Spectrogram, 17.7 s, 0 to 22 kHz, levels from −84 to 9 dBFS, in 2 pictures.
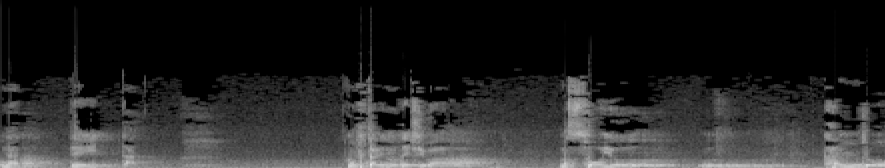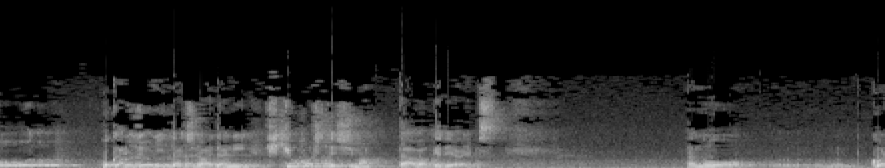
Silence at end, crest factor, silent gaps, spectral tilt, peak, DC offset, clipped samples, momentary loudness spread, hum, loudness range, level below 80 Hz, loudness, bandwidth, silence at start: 0 s; 16 dB; none; -4.5 dB/octave; 0 dBFS; under 0.1%; under 0.1%; 21 LU; none; 6 LU; -42 dBFS; -15 LUFS; 12.5 kHz; 0 s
